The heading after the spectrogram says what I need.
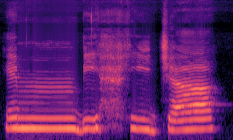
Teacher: میم ساکنہ کے رول میں اخفاء شفی، جب میم ساکنہ کے بعد با آتی ہے تو وہاں پر ہم تھوڑی دیر رکتے ہیں، یعنی اس کو ہولڈ کرتے ہیں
